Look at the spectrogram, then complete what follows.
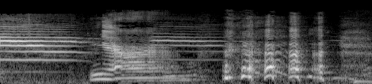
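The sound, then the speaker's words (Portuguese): A black cat meows loudly with a long, high, drawn-out cry, followed by a rising yowl and then several short, choppy bursts. “O gato preto, o gato da sorte, né?”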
